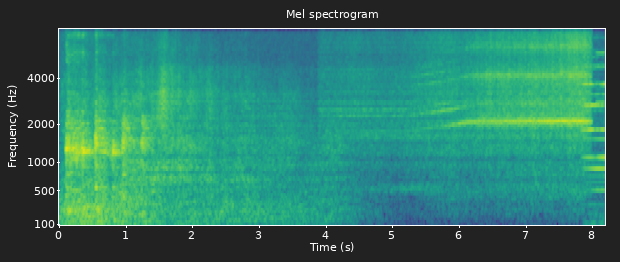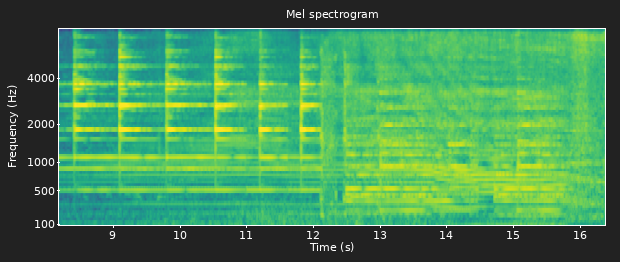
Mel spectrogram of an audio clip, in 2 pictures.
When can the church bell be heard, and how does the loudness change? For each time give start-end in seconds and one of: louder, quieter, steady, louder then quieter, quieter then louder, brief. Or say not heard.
7.8-16.1 steady.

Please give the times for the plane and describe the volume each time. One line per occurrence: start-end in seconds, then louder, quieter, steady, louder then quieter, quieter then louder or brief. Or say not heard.
0.0-16.3 quieter then louder.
